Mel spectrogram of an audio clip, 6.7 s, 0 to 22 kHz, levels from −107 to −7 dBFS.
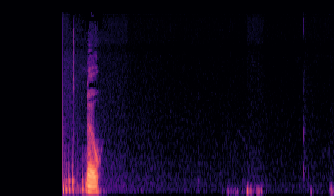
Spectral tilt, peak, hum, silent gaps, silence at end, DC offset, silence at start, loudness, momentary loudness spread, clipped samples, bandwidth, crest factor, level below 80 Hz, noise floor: -9 dB/octave; -12 dBFS; none; none; 4.7 s; under 0.1%; 1.25 s; -29 LUFS; 18 LU; under 0.1%; 11.5 kHz; 26 dB; -76 dBFS; -87 dBFS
